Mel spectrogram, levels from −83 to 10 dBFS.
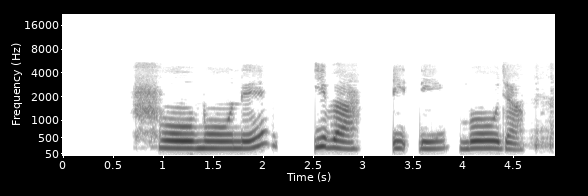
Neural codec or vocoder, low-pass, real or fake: none; 5.4 kHz; real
